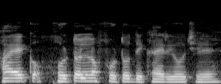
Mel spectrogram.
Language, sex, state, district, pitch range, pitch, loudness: Gujarati, male, Maharashtra, Mumbai Suburban, 120-150 Hz, 140 Hz, -14 LUFS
